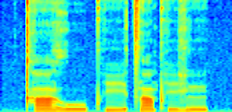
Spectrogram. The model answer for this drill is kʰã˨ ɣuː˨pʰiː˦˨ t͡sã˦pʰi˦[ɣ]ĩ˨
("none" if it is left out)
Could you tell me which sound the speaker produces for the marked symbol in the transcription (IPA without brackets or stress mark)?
ɣ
